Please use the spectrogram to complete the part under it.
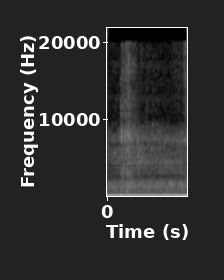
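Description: A learner driver in the Philippines presses the gas, and a vehicle engine holds a loud, steady low rumble close by for a brief moment, with no voices.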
